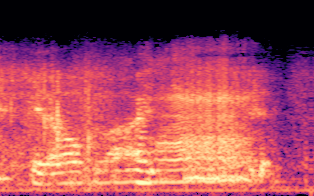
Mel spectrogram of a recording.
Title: WHAT A SNORE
